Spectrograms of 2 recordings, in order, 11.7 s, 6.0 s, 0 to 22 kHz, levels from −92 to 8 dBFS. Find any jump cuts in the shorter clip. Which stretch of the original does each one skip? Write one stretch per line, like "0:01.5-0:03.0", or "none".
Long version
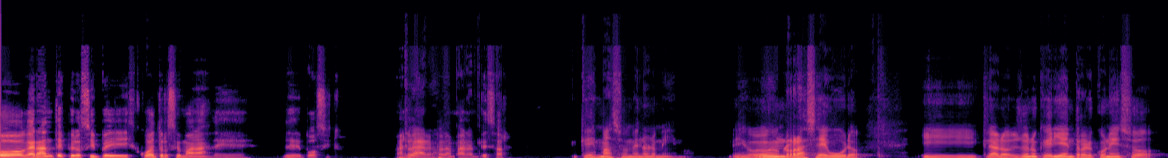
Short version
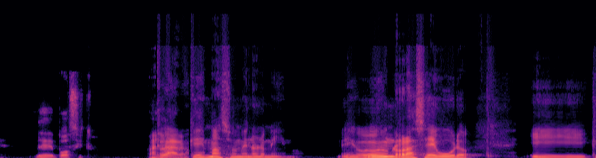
0:04.4-0:05.8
